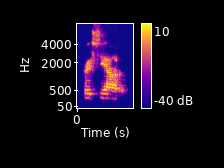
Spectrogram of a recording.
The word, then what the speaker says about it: Preciado: Pronunciation is Preciado. Preciado.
